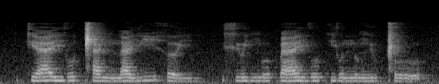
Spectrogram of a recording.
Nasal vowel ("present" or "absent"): absent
